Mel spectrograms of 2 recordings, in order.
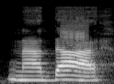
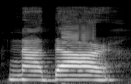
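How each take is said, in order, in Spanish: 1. La r final suena como una r española. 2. La r final suena como una r inglesa. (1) "semejante de español" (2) "Primer ejemplo en inglés"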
